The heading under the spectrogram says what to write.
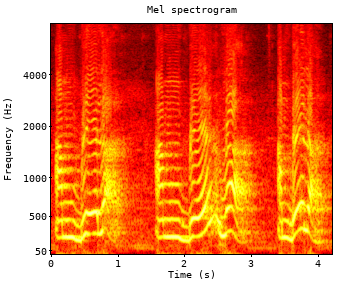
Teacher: এই যে ব্রে, এখানে আমরা একটু প্রেসার দেবো, এখানে আমরা একটু জোর দিয়ে বলবো। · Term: স্ট্রেস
